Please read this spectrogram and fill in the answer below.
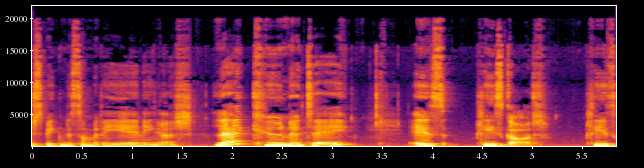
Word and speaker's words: le cúnamh: So in Connacht, which is the dialect I speak, it's le cúna, and you don't hear the ending, it's silent. Le cúna dé.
